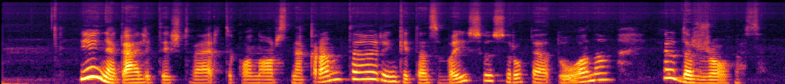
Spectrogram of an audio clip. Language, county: Lithuanian, Vilnius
